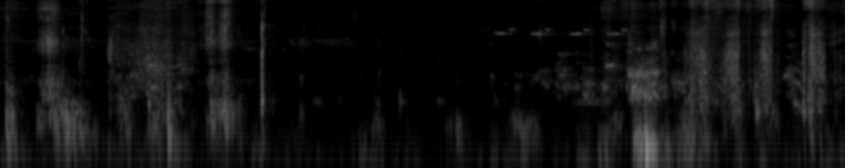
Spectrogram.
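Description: A dog barks and yelps in short bursts at close range, with chewing and crunching noises and some background commotion.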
